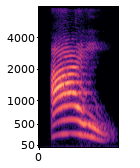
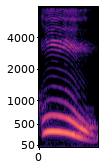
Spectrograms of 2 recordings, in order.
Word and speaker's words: I: First of all, you don't change, guys, when you talk about I, pronunciation of this personal pronoun, I, no E, because I heard some people pronouncing this E, E am.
